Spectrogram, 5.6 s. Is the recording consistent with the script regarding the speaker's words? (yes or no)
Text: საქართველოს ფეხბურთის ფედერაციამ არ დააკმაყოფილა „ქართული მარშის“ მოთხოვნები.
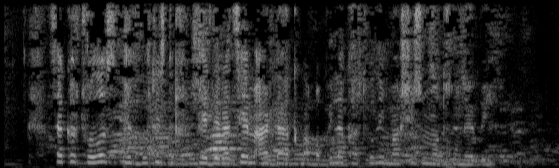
yes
